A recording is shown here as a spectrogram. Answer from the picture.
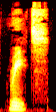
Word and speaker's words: REIT: You may also wish to consider ownership of commercial real estate through the medium of real estate investment trusts, REITs, pronounced REITs.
